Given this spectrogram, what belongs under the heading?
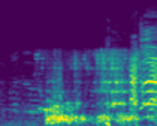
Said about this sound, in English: What is that? That's a toilet. You never heard toilet. Toilet flush? I mean, not as a caller after saying hello.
